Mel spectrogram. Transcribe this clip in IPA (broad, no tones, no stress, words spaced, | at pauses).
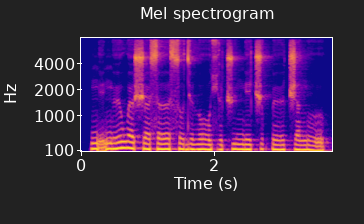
ŋḛŋø wœʃœsəː sʊdʏðo çʏt͡ʃyŋet͡ʃ ʊk͡pøːt͡ʃɐŋʊ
